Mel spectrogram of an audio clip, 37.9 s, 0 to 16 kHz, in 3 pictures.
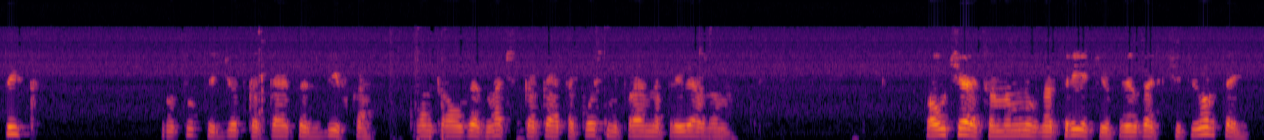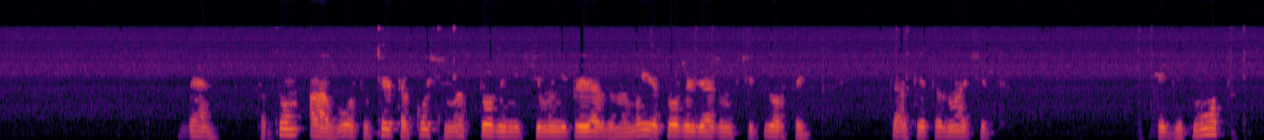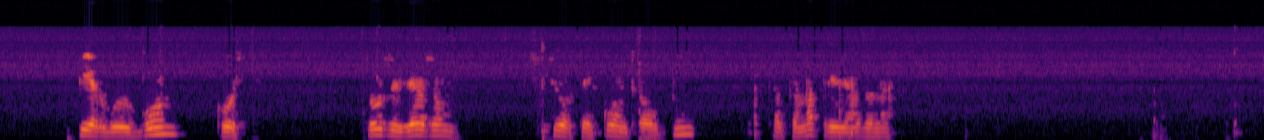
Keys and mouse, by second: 4.2 ctrl+z, 6.2-7.4 shift+middle drag, 15.6-16.7 middle drag, 17.2 click, 19.5 shift+click, 21.6-24.4 drag, 25.1 click, 26.7 shift+click, 27.9 shift+click, 29.0 shift+click, 31.5 ctrl+p.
